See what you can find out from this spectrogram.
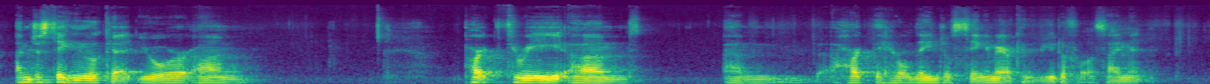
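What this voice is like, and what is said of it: Hoarse voice with laryngitis. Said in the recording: “Pardon my voice. I have a bit of a cold, so I have a little bit of laryngitis.”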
